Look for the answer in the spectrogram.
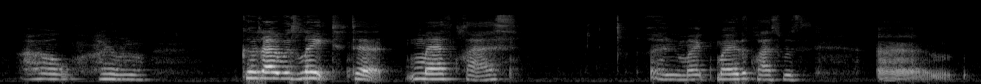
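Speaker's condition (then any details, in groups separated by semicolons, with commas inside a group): Cerebral palsy; from birth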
